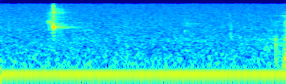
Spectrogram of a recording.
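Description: A single short mouth click about half a second in, from a taster working a sip of whisky around his mouth, over a steady low hum.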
